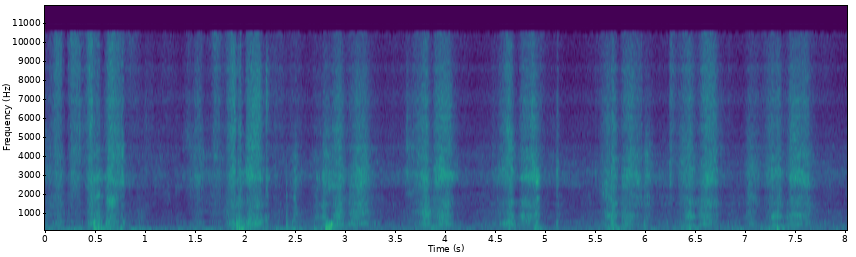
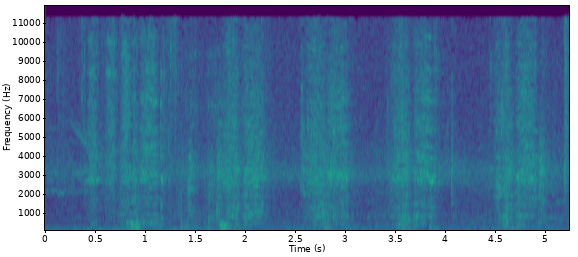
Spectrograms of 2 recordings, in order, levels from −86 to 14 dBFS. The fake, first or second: first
